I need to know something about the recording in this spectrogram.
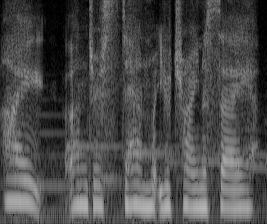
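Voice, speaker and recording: A woman's voice: medium pitch, fairly even intonation, measured pace, close to an everyday voice. A woman playing a serious, restrained young woman in an English game dub. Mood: somber. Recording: music behind the voice.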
